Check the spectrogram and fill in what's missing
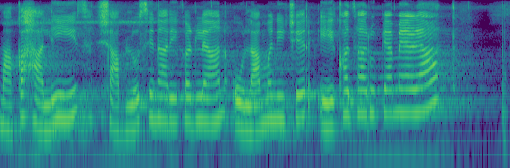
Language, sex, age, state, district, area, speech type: Goan Konkani, female, 18-30, Goa, Canacona, rural, read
